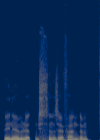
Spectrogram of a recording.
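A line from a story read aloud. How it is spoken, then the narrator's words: Plain. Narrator (Turkish): dedi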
